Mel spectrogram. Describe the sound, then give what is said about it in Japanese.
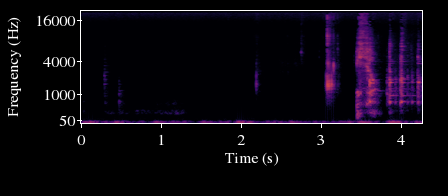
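Coffee being made by hand, with a few faint ticks and light crunchy clicks followed by louder, rough bursts of noisy rustling and pouring toward the end. “待ってね。今美味しいコーヒー入れてあげるからね。”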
